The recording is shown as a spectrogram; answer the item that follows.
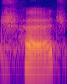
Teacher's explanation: followed by a fricative there are only two affricates in english a voiceless palato-alveolar affricate so the word church both begins and ends with this sound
